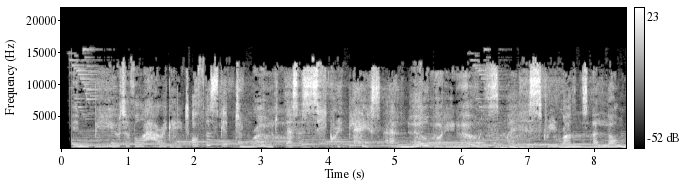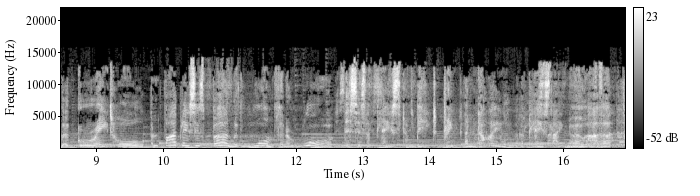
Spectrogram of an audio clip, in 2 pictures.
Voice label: christmas fairy voice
